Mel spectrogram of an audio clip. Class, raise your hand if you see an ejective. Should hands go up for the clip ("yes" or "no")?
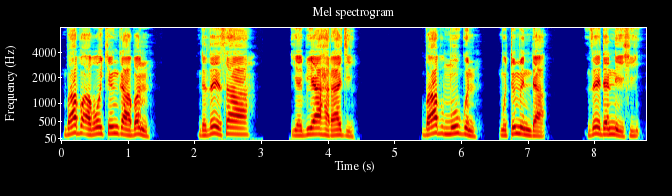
no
